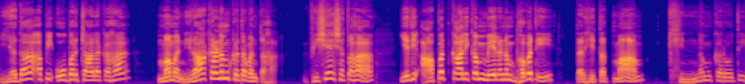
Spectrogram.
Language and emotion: Sanskrit, angry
